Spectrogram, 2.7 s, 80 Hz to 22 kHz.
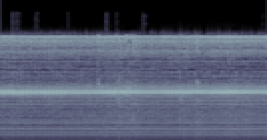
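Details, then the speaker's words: Freshly rewound 5A box transformer (double CT, 940 W) with loosely fitted I-core, primary winding tested on 220 V mains: loud, steady hum with a bright buzzing edge, no rattle or crackle. Normal transformer hum. "Kita hidupkan trafo. Trafo ini bergetar. Biarkan hidup dengan beberapa menit. Tidak perlu takut, tidak perlu khawatir. Ini bersuara dengan keras."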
